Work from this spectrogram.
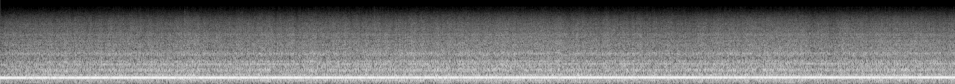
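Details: Mac Pro recorded with the camera inside the case: loud, steady airplane-like fan roar with a strong constant hum, unchanged over ten seconds; fans running at full speed.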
